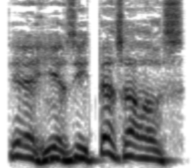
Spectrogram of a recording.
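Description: A man's voice: sits high, breathy edge, dry recording, clean studio sound, pitched above the performer's own voice, heavily acted. A man voicing a tall, older male warrior who grumbles and speaks dismissively.

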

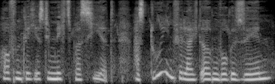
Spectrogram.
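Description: A woman's voice: fairly high pitch, fairly even intonation, a little fast, warm tone, a little hiss or hum, pitched above the performer's own voice, natural voice. A woman voicing a young, spirited girl elf in a children's story. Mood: eager worried.

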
